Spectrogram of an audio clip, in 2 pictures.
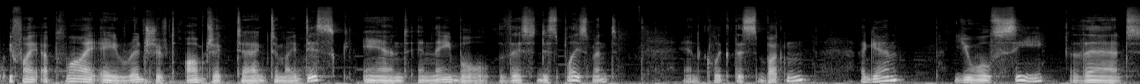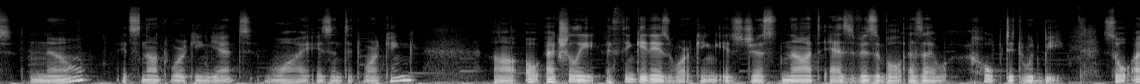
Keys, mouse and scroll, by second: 0.0 click, 0.7-2.2 typing, 2.4 Return, 3.5 click, 8.6 alt+right click, 9.0 alt+click, 10.7 alt+middle click, 11.6 click, 12.0 q, 13.8 click, 16.6 alt+click, 17.6 alt+right click, 19.9 click.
